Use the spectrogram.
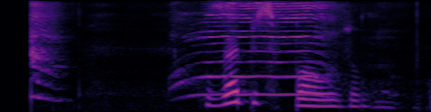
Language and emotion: Russian, neutral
